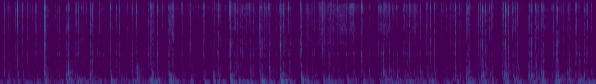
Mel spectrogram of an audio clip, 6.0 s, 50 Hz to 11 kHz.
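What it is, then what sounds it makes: Paperback book. Both hands tap fast with the fingerpads on the cover of a yellow glossy paperback copy of Othello, which lies flat, solid and closed, on a table. It makes a steady, dense patter of soft, dull thumps that are almost entirely low in pitch (around 125 Hz). Each thump dies away almost instantly.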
